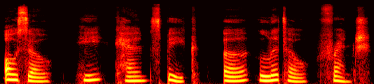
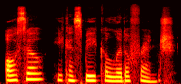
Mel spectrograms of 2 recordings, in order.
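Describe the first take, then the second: First: Slow, word by word; slow reading. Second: Said in the usual way. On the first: Shown as a demonstration. Teacher modelling a sentence about French, read slowly. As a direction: leave a gap after each word. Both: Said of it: "我们慢读一遍".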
